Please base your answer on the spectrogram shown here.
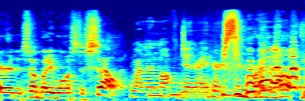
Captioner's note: laughing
